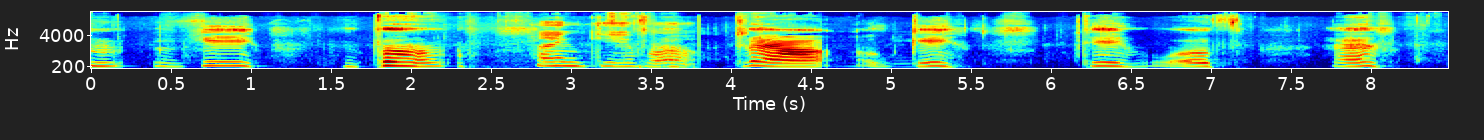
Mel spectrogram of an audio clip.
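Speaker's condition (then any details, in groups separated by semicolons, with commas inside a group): Cerebral palsy; from birth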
